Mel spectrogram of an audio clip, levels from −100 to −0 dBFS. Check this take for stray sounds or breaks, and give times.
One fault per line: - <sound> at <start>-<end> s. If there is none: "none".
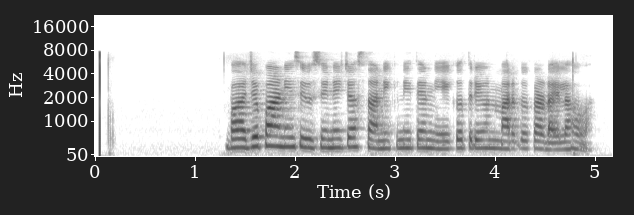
none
